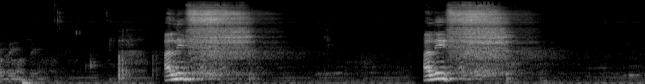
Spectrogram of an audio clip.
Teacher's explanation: আলিফ বলার সময় দ্রুত বলতে হবে এবং শেষে হালকা বাতাস বের করতে হবে।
